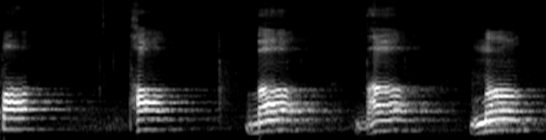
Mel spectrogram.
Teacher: ઔષ્ઠ્ય. આપણે પ બોલીએ એટલે હોઠ છે એ ભેગા થાય, હોઠ સ્પર્શે એકાબીજાને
